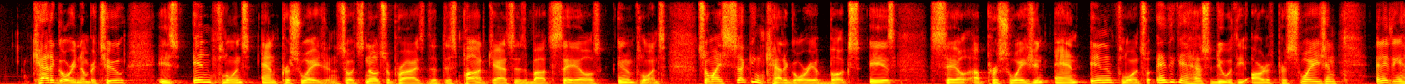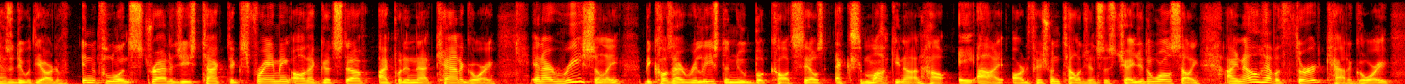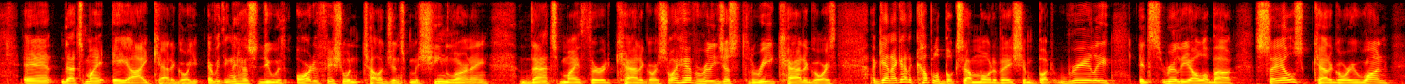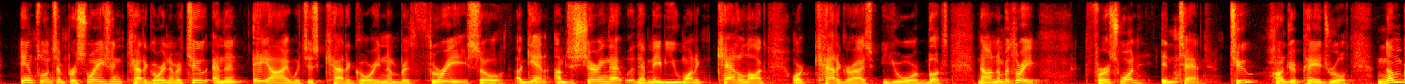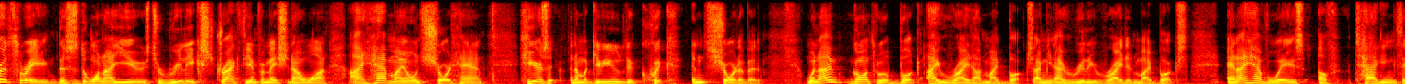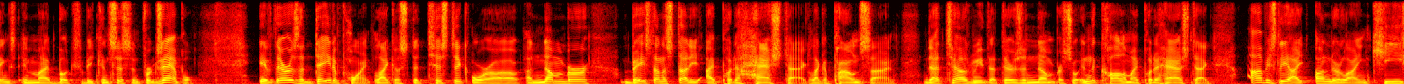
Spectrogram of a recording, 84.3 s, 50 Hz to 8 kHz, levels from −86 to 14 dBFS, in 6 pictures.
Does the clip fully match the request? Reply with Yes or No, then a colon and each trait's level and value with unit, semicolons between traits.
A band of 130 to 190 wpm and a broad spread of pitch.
No: fast, 205 wpm; wide, 6.3 semitones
